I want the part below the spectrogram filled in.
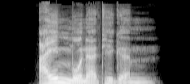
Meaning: strong dative masculine/neuter singular of einmonatig
- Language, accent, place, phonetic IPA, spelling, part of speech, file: German, Germany, Berlin, [ˈaɪ̯nˌmoːnatɪɡəm], einmonatigem, adjective, De-einmonatigem.ogg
